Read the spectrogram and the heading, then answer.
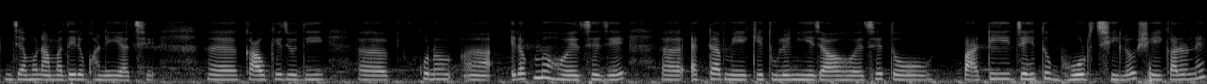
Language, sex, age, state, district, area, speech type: Bengali, female, 18-30, West Bengal, Jhargram, rural, spontaneous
